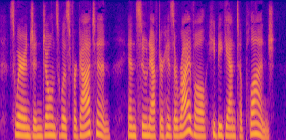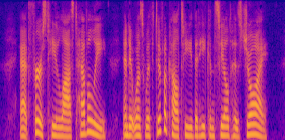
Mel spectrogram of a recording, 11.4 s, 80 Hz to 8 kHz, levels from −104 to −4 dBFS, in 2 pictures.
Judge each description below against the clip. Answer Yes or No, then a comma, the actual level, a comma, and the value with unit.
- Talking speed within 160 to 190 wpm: No, average, 145 wpm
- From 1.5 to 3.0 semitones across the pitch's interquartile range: Yes, narrow, 2.4 semitones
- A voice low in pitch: No, medium, 185 Hz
